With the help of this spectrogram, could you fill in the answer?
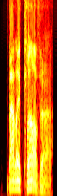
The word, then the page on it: Balaclava: British English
